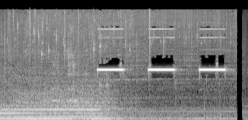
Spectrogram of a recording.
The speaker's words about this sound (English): Microwave dinging.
